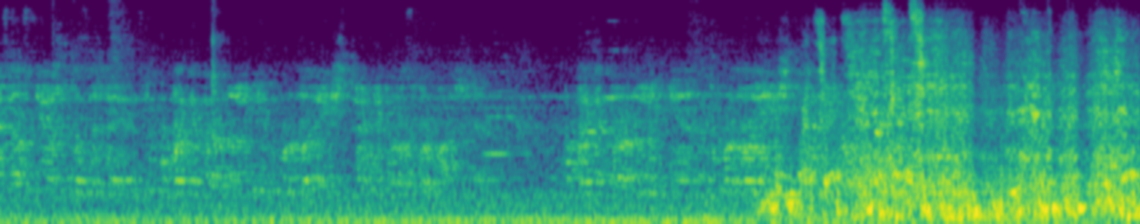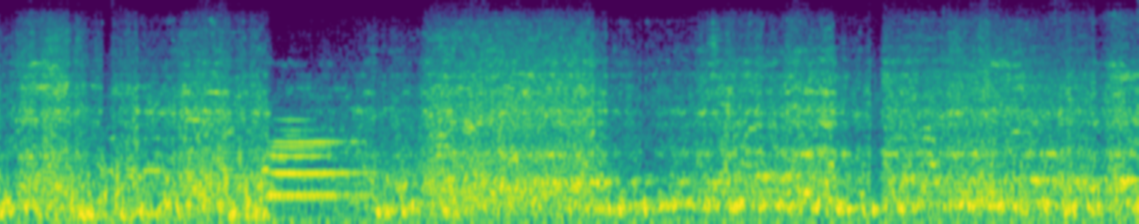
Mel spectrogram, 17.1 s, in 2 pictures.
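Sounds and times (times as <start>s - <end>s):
train wheel and track noise: 0.0s - 17.0s
train horn: 10.5s - 11.4s.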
